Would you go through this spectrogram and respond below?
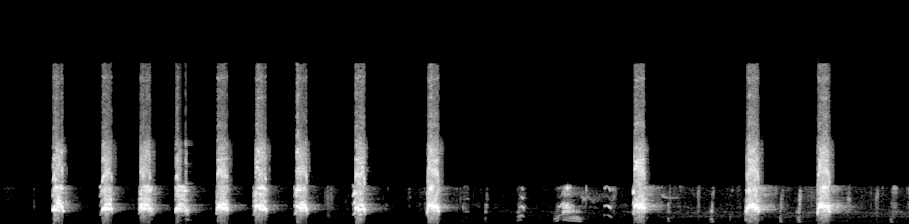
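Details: Norfolk Terrier puppy named Ben, digging a hole by a tree, gives a fast run of sharp, high barks about every half second, then a pause with soft scuffling and three more spaced barks.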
